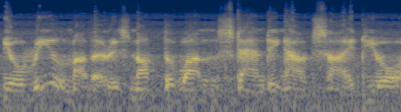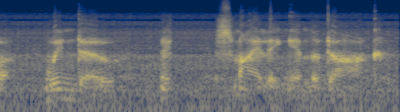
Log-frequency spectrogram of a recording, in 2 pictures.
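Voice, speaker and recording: A man playing a grave emergency broadcast announcer in an analog horror piece, solemn and measured, with an ominous delivery. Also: low-pitched, pushed and bright, slight background noise, heavily acted, rough recording.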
